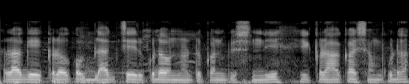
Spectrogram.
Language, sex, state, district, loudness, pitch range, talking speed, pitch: Telugu, male, Andhra Pradesh, Sri Satya Sai, -19 LUFS, 105-115 Hz, 160 wpm, 110 Hz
